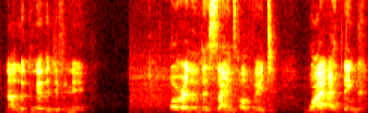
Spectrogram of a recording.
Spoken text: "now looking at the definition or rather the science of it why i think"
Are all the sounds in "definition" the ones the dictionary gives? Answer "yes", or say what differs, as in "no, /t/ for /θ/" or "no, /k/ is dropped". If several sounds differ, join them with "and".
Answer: no, /ʃ/ is dropped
